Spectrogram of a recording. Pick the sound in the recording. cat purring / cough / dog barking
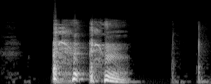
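cough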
